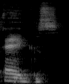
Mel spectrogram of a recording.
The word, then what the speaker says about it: AGWS: anti gnosis weapon systems which everyone pronounces eggs eggs eggs which is what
